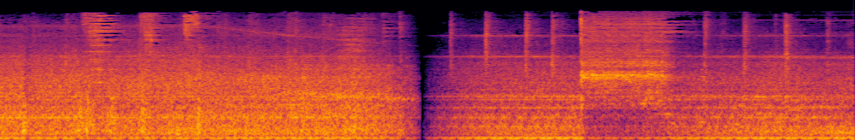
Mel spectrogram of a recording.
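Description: Transport for Wales multiple units in the station: one running past on a far track, its wheels clicking over rail joints, then, after an abrupt cut about three seconds in, another drawing into the platform close by, with a brief high squeal of brakes or wheels about a second later.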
